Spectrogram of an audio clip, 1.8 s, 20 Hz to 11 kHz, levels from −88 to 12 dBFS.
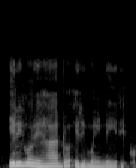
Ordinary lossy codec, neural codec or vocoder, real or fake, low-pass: none; codec, 16 kHz, 4 kbps, FunCodec, trained on Chinese and English, 50 frames a second; fake; 7.2 kHz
